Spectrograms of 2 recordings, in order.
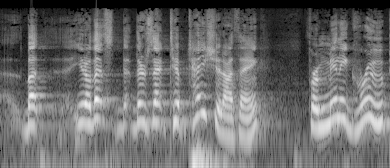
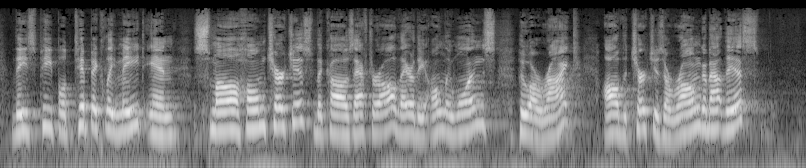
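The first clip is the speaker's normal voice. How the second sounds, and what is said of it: Sarcastic, tongue-in-cheek tone. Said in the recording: “That's tongue-in-cheek, okay? I'm being sarcastic.”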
